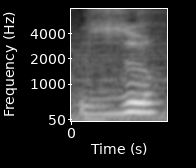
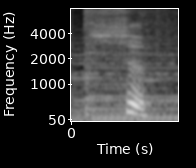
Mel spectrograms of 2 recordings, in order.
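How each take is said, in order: First: The syllable begins with a Z sound. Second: The syllable begins with an S sound. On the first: The speaker calls it right. "Ici, ça va se prononcer Z" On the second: The speaker calls it wrong. "Normalement, ici, le S et E se prononceraient se"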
